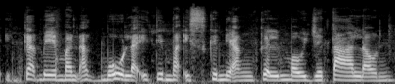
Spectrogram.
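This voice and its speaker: A woman's voice: medium pitch, steady tone, unhurried, natural voice. A woman acting an outspoken, teasing mother and wife with a Filipino accent in an Ilocano radio drama. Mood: everyday, chatty.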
